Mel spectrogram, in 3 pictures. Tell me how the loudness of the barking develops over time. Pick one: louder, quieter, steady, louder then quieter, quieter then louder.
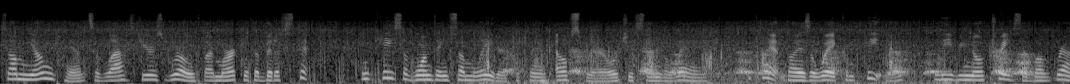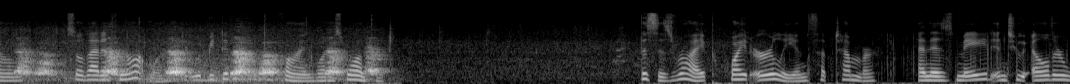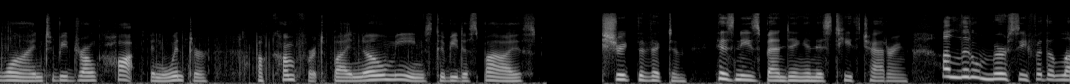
louder.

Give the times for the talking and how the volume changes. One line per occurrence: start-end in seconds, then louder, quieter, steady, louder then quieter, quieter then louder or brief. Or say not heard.
0.1-14.7 steady
17.1-32.0 steady.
